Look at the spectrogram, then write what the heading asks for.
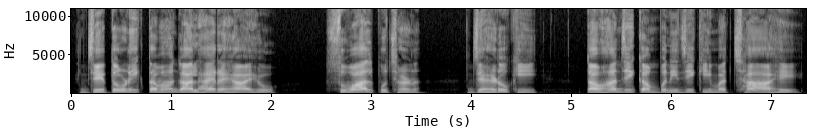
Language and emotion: Sindhi, neutral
